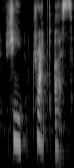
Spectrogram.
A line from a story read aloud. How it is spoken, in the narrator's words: my friend's sister hissing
